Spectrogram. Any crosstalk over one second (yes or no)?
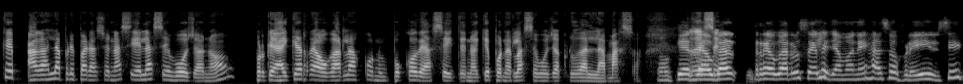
no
